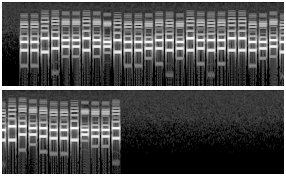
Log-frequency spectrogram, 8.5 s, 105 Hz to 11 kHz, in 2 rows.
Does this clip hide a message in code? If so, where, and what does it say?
Yes: DTMF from 0.3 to 6.0 s, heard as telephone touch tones, dialled by machine, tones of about 110 ms. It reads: 44390060*244785768586647013#08442*775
